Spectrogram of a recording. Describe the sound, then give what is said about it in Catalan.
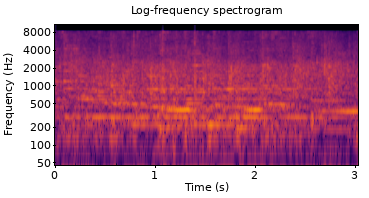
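A steady burst of audience applause for a storyteller joining the programme, dense clapping from many hands that holds at an even, fairly loud level for about three seconds, with a faint tonal hum beneath it. “També té cinc d'aplaudir, sisplau.”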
